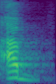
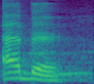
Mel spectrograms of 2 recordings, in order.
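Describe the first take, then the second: First: The final b stays closed with no bounce. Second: The lips part, giving the final b a bounce. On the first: "we are using the two lips to pronounce the ba, saying ab" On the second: "you're gonna part between them, saying abe"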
